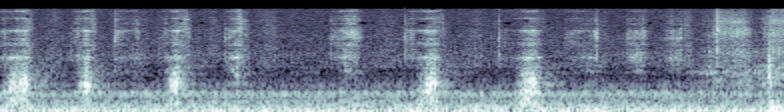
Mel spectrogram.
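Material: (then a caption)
Paper. A glass dip pen's metal nib scratches dense hatching strokes along the hair edge at the top of a flat white drawing sheet resting on a wooden desk. It makes quiet, repeated bright scratches with short, clipped strokes over a low, steady background hum.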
